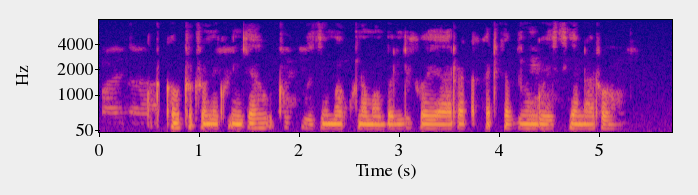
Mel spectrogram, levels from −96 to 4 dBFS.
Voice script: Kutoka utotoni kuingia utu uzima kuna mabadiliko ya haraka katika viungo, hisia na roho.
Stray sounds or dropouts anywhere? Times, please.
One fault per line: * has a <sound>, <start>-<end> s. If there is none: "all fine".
* has a dropout, 0.6-0.7 s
